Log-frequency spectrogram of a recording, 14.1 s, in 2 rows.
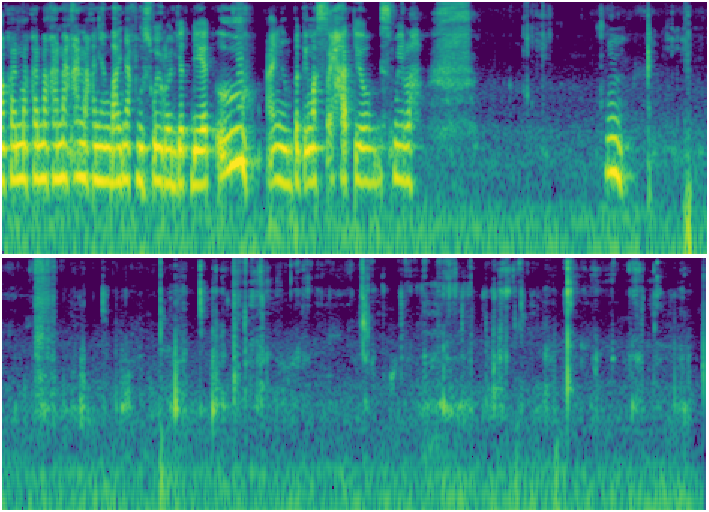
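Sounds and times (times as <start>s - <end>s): close chewing of food: 5.1s - 14.0s.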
